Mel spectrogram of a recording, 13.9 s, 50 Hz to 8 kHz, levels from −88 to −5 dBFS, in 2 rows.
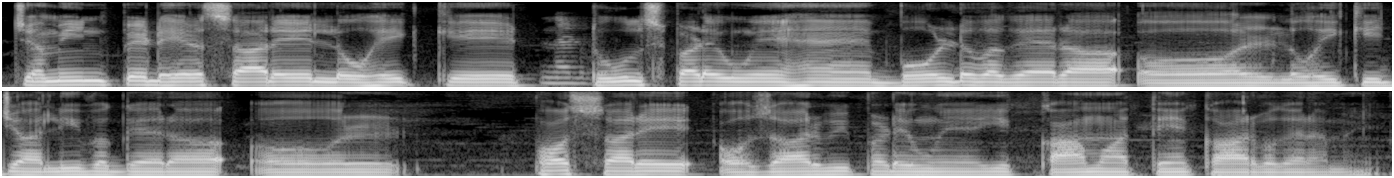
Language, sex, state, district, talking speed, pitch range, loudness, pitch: Hindi, male, Uttar Pradesh, Budaun, 140 wpm, 105-120 Hz, -19 LUFS, 110 Hz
